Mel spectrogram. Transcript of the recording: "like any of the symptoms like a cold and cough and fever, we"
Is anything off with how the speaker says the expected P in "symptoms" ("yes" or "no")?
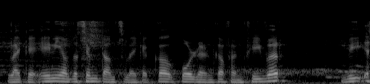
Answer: yes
